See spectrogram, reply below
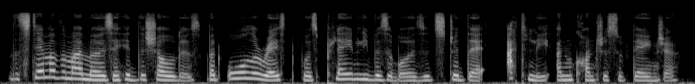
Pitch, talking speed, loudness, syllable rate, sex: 215 Hz, 200 wpm, -23 LUFS, 5.8 syllables/s, female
